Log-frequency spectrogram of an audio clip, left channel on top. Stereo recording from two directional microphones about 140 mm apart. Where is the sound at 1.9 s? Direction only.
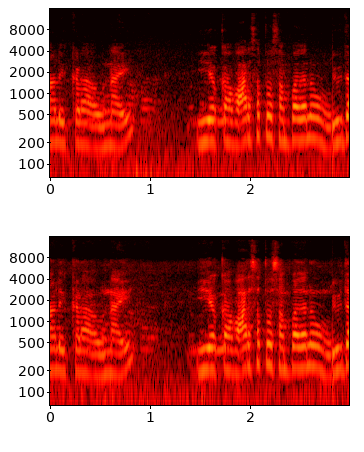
10° right (ahead or behind).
